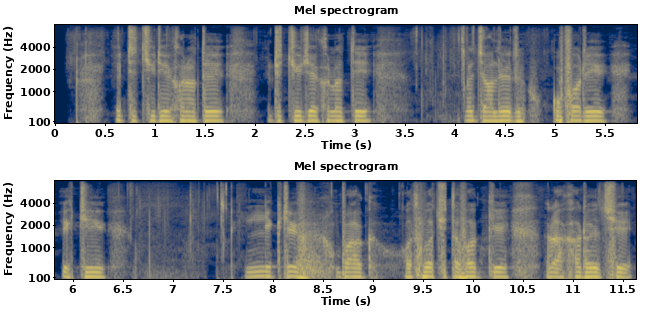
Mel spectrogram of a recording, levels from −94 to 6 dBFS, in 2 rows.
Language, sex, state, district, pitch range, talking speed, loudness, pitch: Bengali, male, West Bengal, Jalpaiguri, 130-135 Hz, 80 wpm, -15 LUFS, 130 Hz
